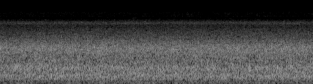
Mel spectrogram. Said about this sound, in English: The river flowing wild and free.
